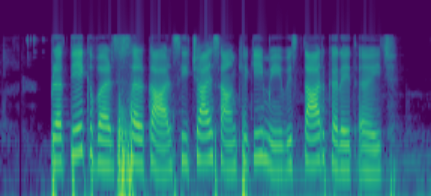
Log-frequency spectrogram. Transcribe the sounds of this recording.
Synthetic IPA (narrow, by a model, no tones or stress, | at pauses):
pɾət̪jeːkʋəɾʃsɐɾkaːɾsit͡ʃaːjsãːŋkʰjəkimẽʋɪst̪aːɾkəɾet̪ʰəit͡ʃʰ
